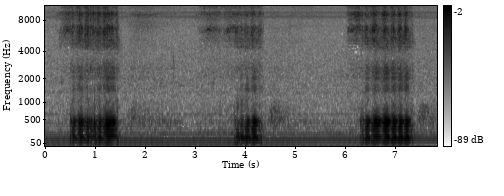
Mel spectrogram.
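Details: French bulldog snoring: three loud, rumbling snores on the in-breath, each about a second long, separated by quiet pauses, with steady low room hum behind.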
